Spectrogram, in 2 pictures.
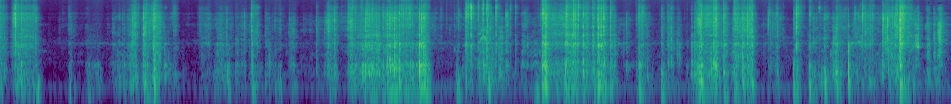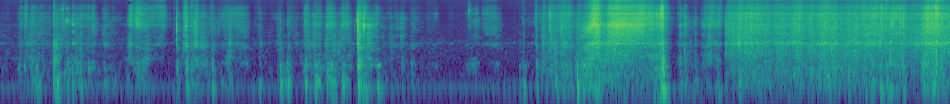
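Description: A cardboard shipping box being opened by hand: packing tape tearing, cardboard flaps scraping, and plastic wrapping crinkling in irregular bursts. It becomes a more continuous rustle and crinkle near the end.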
